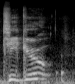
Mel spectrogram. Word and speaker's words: Tiku: Tiku. Tiku. Clay beak. Tigu does not understand how this all works, but But Tiku is 2 syllables.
